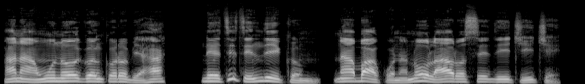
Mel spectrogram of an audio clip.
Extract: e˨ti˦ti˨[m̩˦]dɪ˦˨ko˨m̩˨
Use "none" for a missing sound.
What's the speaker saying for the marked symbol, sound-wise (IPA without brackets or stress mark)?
n̩˦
